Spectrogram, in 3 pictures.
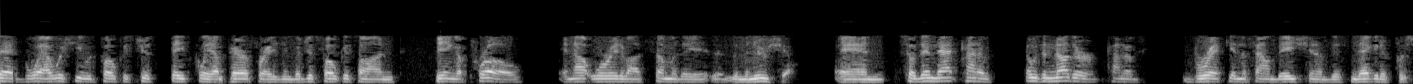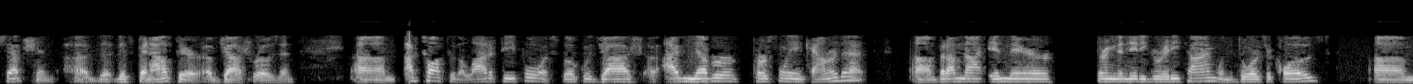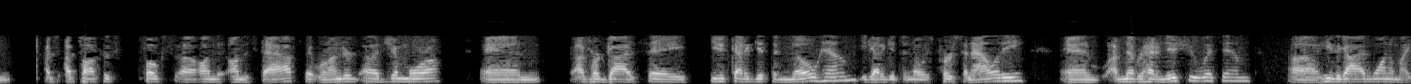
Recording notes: In this NFL Draft media conference call.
